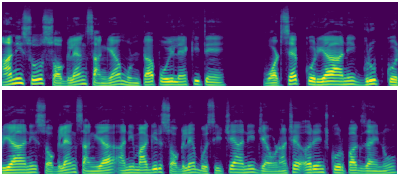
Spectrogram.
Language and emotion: Goan Konkani, neutral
